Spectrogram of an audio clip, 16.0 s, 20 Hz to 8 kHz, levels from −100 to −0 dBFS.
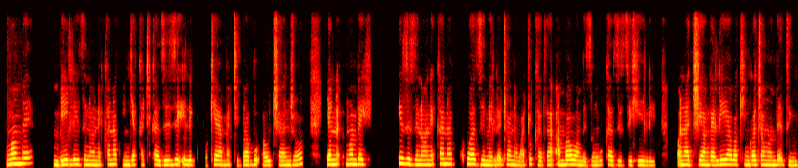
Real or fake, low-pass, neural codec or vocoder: fake; 7.2 kHz; codec, 16 kHz in and 24 kHz out, 2.2 kbps, FireRedTTS-2 codec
